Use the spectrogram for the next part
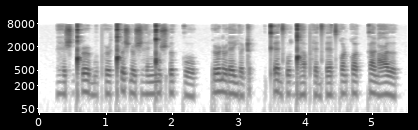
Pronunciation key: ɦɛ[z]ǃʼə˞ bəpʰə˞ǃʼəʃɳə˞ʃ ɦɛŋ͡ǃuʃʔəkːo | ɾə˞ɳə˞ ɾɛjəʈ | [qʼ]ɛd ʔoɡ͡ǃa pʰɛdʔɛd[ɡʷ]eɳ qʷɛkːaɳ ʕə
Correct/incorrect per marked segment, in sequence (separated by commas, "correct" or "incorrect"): incorrect, incorrect, incorrect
